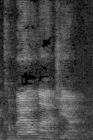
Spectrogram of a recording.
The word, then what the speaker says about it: Kumail Nanjiani: Kumail Nanjiani.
